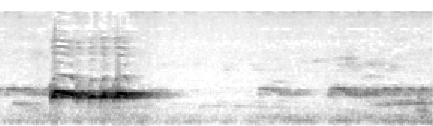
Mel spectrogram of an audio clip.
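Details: Actively singing local zebra dove, used as a lure to set other doves cooing. A strong, trilled, mid-pitched coo of quick pulses runs for about a second, followed by quieter soft coos in the background.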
